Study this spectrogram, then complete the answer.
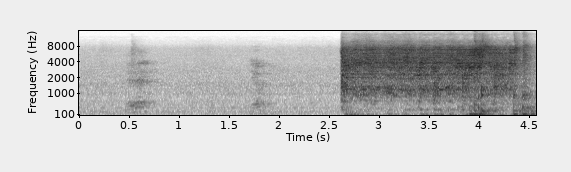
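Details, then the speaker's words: Twin-turbo LS-swapped SN95 Ford Mustang first start: V8 catches and runs lumpy with uneven stumbling beat; cylinder two dead because a part for it was cut. "holy so as you heard she fired up this is the reason number two wasn't running"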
